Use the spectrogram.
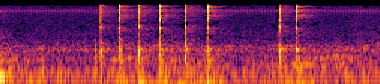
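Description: Keys click on a computer keyboard while text is typed in AutoCAD: eight quiet, crisp taps in a quick burst, then a short pause, then a pair more, close and isolated with no talk.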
